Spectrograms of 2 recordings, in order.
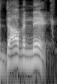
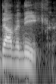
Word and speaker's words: Dominic Mysterio: But I'm pretty sure it's Dominic Mysterio, not Dominique.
